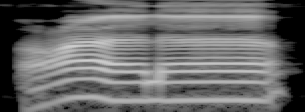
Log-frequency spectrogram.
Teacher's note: আইনটিকে মোটা করে গলা চিপে পড়বেন।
